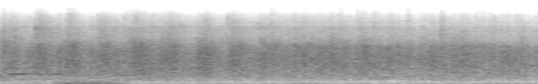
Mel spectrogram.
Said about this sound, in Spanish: ¿Le puedes dar un aplauso al Señor en esta noche?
